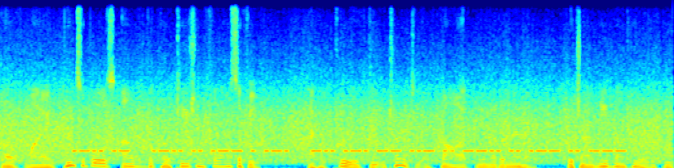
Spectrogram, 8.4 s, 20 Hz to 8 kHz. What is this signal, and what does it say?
Morse code (Hebrew alphabet), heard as a keyed tone, machine-sent, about 29 wpm, 860 Hz, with radio static and speech in English. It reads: לא ליצור דרמטיזיציה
